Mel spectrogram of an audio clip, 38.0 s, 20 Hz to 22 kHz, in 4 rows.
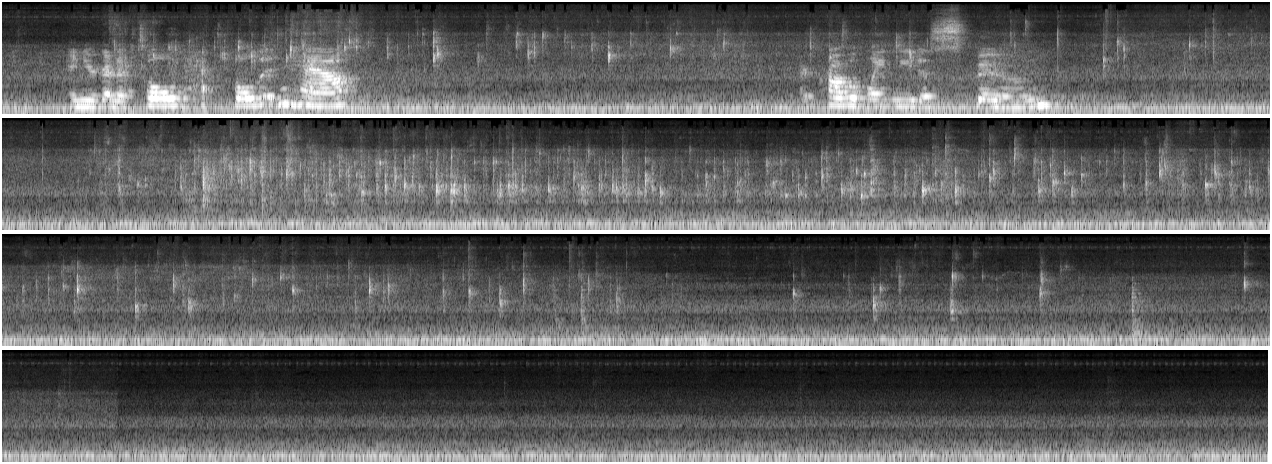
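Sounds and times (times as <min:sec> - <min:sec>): low steady hum: 0:00.0 - 0:38.0
frying oil crackling: 0:00.6 - 0:29.4.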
